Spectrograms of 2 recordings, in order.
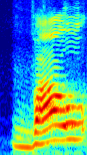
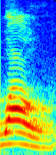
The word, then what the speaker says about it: ו: He ngayon naman nasa vow or wow. Dalawa kasi yung pronunciation.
